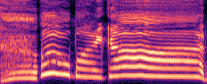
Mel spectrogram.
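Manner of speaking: very high, loud shrieking exclamation. Recounting two women reacting to a story, imitating women shrieking. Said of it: "both women shrieked at the top of their lungs".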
